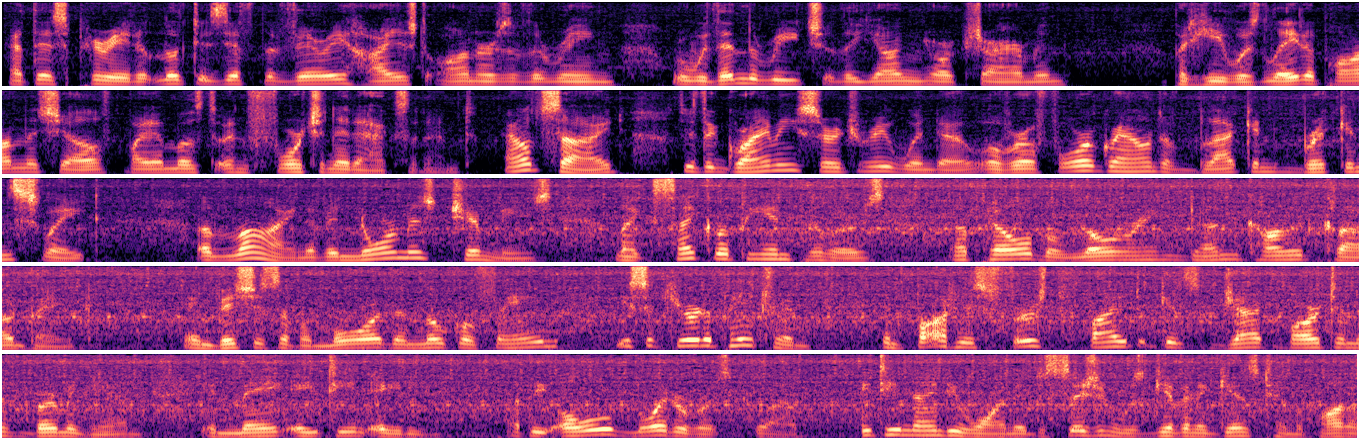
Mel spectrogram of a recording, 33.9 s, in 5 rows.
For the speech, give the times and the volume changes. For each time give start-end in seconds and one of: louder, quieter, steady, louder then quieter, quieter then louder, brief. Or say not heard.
0.0-33.8 steady.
